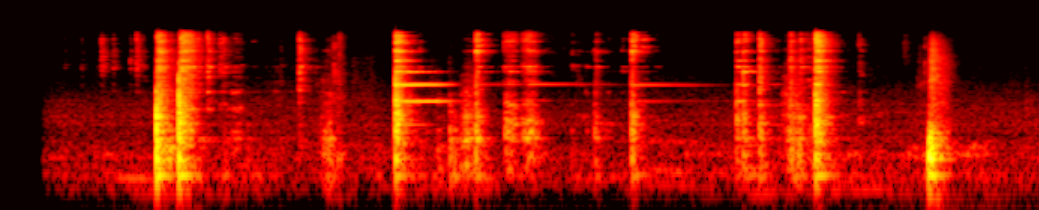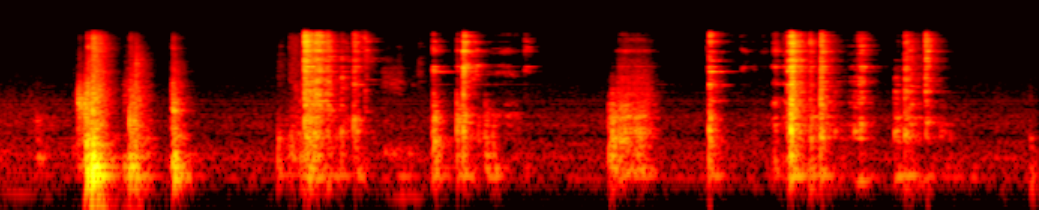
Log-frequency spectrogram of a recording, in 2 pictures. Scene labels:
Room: office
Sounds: cutlery and dishes, wardrobe or drawer, window

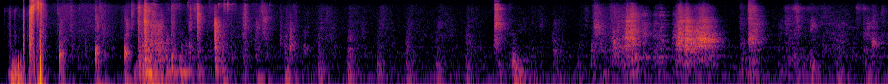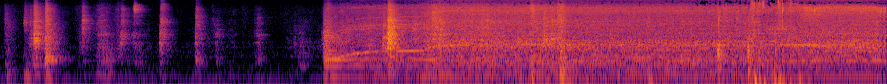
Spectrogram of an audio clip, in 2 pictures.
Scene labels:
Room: hallway, bedroom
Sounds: footsteps, door, vacuum cleaner

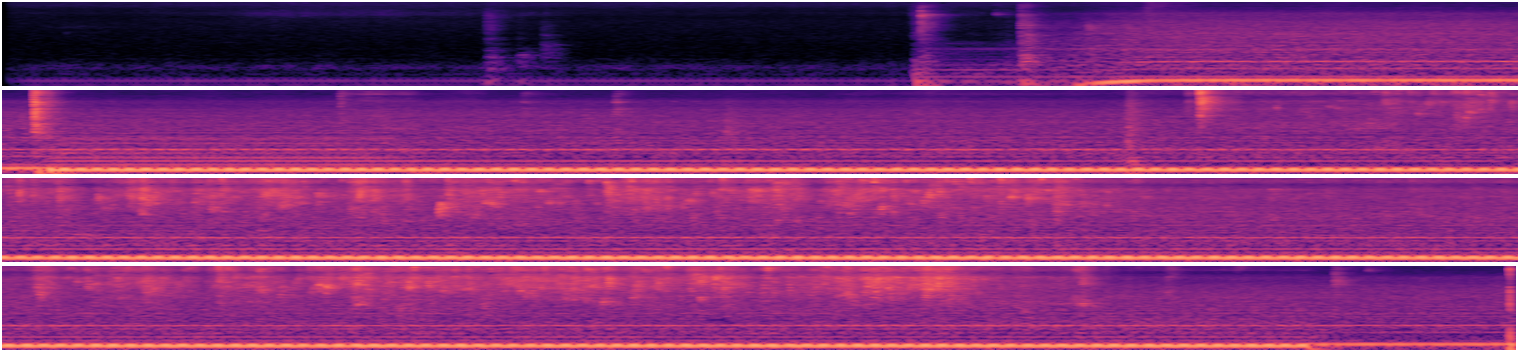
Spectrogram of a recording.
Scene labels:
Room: kitchen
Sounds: microwave, running water

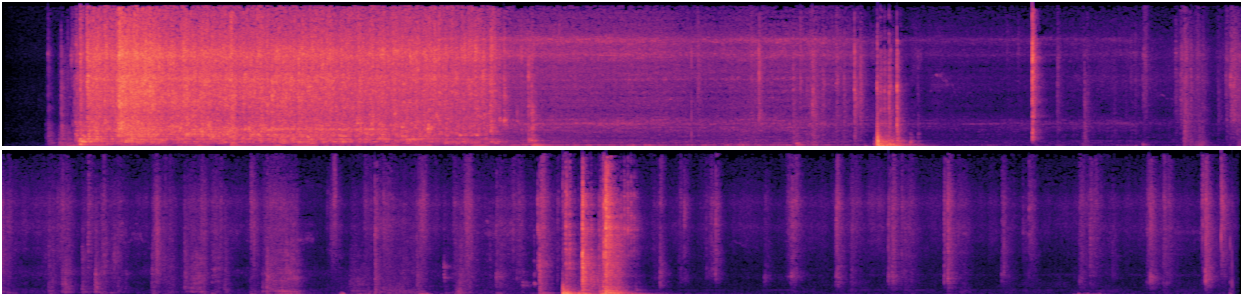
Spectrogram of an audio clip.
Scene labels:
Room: lavatory, hallway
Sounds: toilet flushing, footsteps, door (more than once), light switch

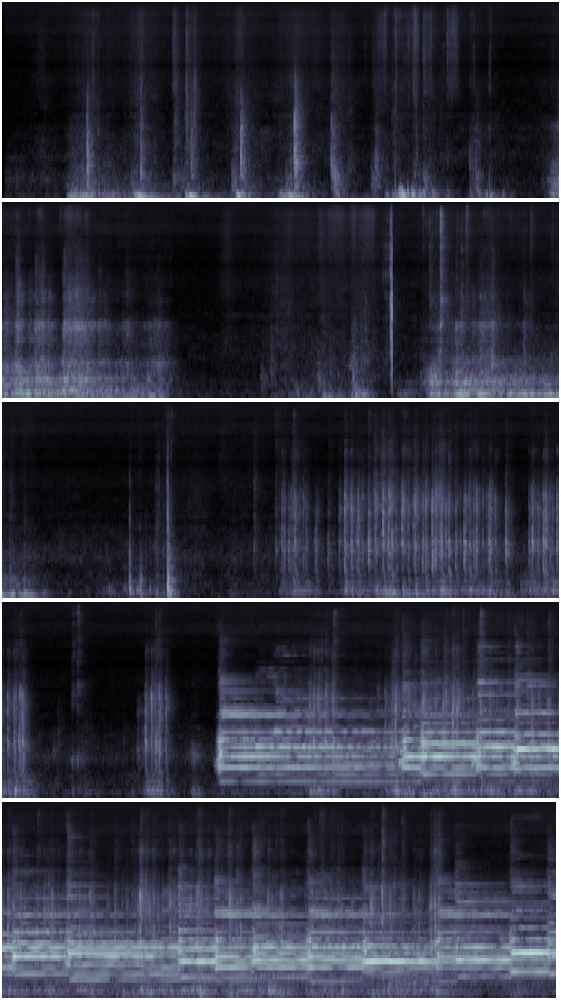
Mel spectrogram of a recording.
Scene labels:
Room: office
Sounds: footsteps, keyboard typing, phone ringing

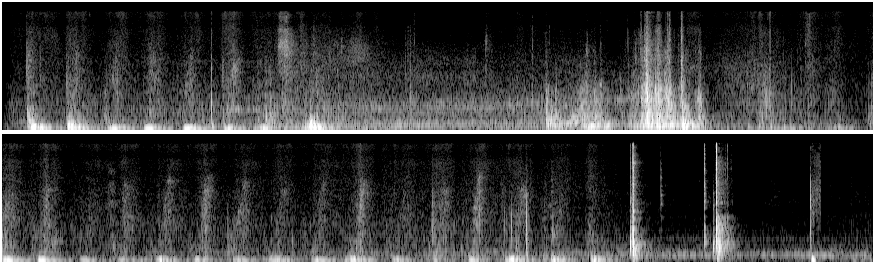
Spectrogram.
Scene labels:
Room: bedroom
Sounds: footsteps, window, light switch

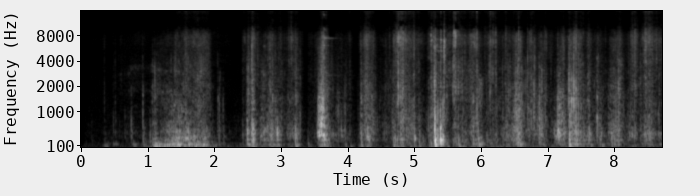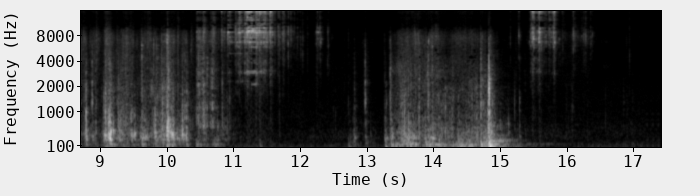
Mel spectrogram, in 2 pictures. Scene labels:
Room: bedroom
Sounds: wardrobe or drawer (more than once), keys

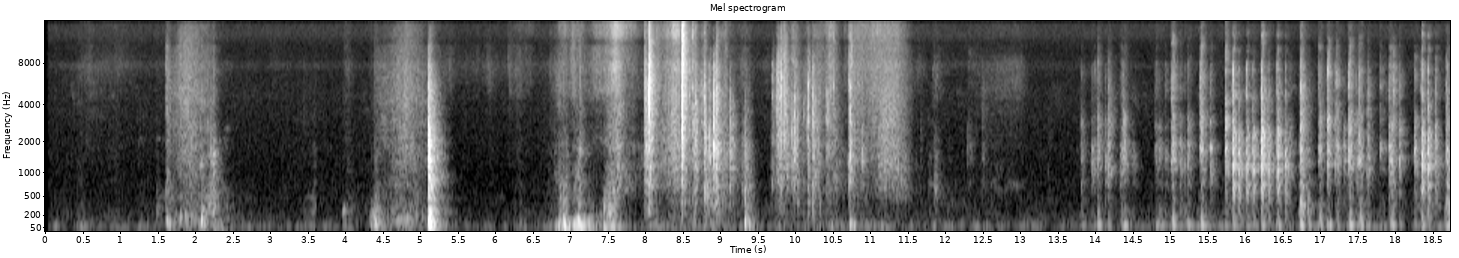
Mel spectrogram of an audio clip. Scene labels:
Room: bedroom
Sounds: wardrobe or drawer (more than once), keyboard typing

